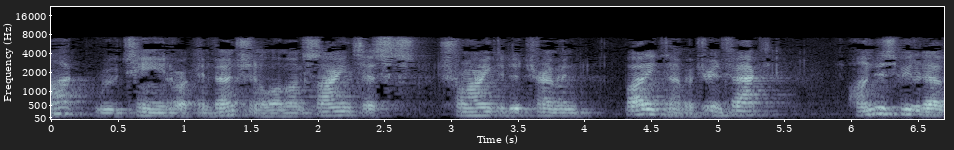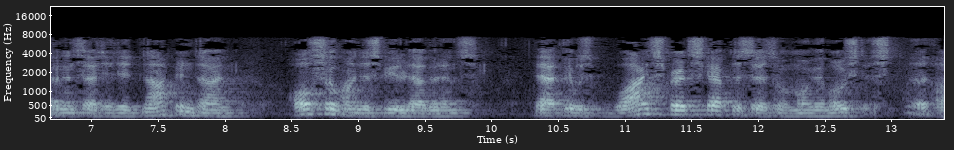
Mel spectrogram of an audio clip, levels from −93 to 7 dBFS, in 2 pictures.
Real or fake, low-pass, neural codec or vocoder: real; 7.2 kHz; none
